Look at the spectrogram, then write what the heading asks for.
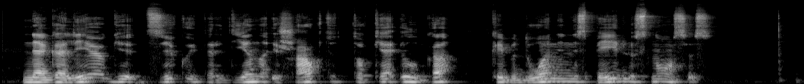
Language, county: Lithuanian, Vilnius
